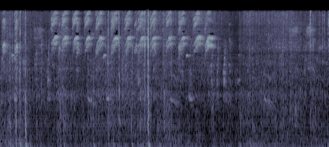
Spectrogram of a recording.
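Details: Four yellow Gouldian finch chicks in a nest beg with rapid, very high, thin squeaks in quick bursts for about four seconds, over low thumps and rustling.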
